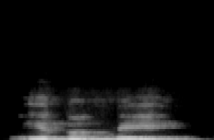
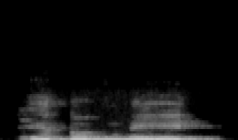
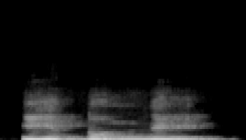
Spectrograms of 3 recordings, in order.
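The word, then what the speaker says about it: ἡδονή: a questão da pronúncia Por que que pronuncia redondê e não edune hora por conta desse finalzinho que está aqui em destaque para parece mais ser pequeno né Esse é uma aspiração áspera ou um espírito forte vamos tratar um pouquinho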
